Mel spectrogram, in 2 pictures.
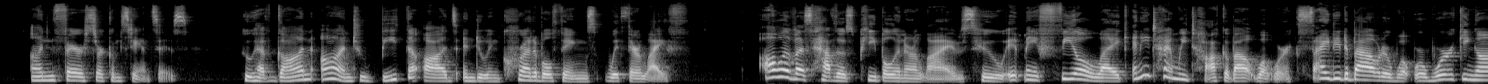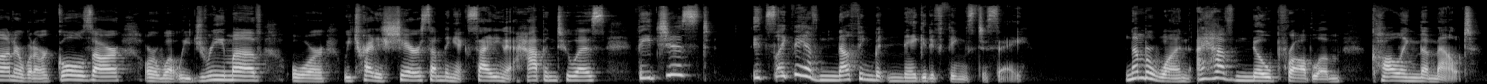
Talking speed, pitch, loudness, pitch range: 175 wpm, 185 Hz, -17 LUFS, 155-215 Hz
